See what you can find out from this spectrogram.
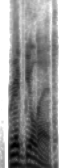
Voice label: "rivulet", American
